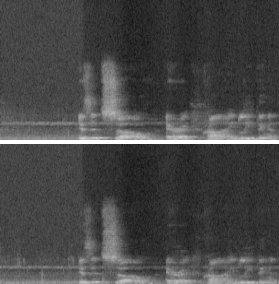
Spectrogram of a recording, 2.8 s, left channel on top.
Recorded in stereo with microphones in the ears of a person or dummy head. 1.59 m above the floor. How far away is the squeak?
No squeak in this recording.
